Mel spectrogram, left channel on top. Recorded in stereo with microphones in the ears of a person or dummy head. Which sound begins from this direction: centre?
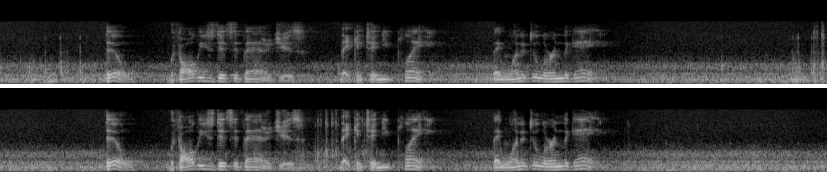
A man speaking, at 1.1 s.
